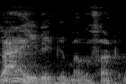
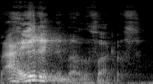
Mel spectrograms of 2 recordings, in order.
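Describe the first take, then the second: First: Low muttered. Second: Louder, stress on hate; the same line now shouted; loud outburst. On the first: Repeats line, quiet then loud. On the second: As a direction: punch hate hard. Repeats line, louder second time. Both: Real, not acted.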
